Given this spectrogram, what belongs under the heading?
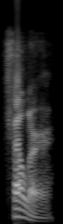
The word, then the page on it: feller: American English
